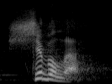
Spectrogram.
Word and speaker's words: Shibboleth: Whenever a person was crossing the river, Jephthah's men would say this, say the word Shibboleth. Now, Shibboleth is a word that means stream of water or flood. The people in Gilead, Jephthah's area, pronounced it Shibboleth. The people from Ephraim called it Shibboleth.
